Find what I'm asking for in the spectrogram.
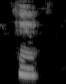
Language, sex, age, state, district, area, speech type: Santali, female, 18-30, West Bengal, Jhargram, rural, spontaneous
